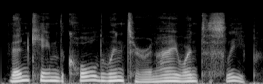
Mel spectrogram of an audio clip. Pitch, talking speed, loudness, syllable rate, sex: 155 Hz, 230 wpm, -16 LUFS, 4.6 syllables/s, male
